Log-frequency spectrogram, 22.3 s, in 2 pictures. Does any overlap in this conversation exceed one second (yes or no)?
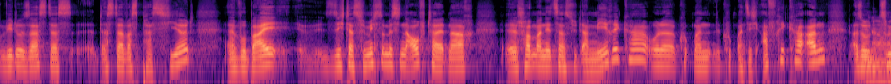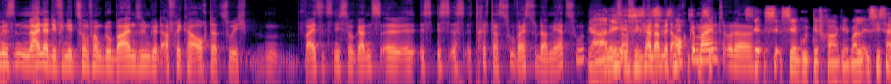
yes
